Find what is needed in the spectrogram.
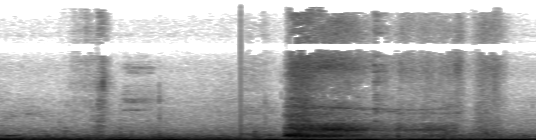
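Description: A woman's heavy, audible breath about two seconds in, lasting about a second, from being hot and short of breath after wearing a face mask.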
